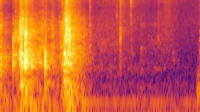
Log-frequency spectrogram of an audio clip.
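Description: A few quick clicks and knocks in the first second, from handling the charger's plastic plug and cable leads.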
